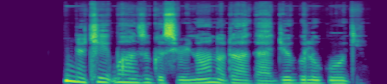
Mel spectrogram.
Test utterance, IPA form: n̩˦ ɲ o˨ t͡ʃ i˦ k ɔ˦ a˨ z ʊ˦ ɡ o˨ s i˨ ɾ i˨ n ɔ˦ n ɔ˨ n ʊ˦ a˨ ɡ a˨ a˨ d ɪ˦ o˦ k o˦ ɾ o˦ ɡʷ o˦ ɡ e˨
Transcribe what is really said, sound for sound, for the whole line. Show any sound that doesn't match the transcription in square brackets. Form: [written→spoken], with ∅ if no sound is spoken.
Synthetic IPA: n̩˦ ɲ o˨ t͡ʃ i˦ [k→k͡p] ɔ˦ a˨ z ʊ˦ ɡ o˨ s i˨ ɾ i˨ n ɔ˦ n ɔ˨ [n→d] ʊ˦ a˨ ɡ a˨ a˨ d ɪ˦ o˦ [k→ɡ] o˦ [ɾ→l] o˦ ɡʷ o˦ ɡ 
